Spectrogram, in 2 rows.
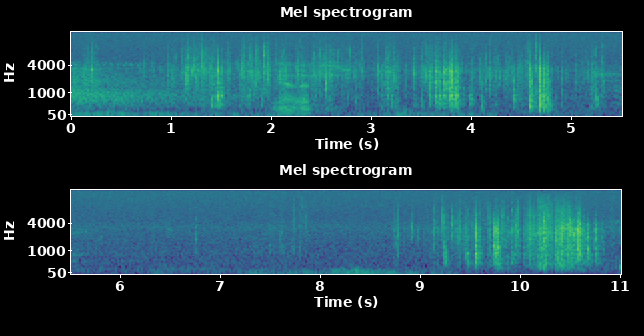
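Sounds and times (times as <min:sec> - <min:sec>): faint low rumble: 0:00.0 - 0:03.5.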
